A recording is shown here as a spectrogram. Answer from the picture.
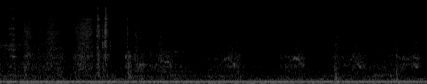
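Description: Faint soft scratching and dabbing of a foam brush spreading Mod Podge over paper on a canvas, with a steady low hum underneath.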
